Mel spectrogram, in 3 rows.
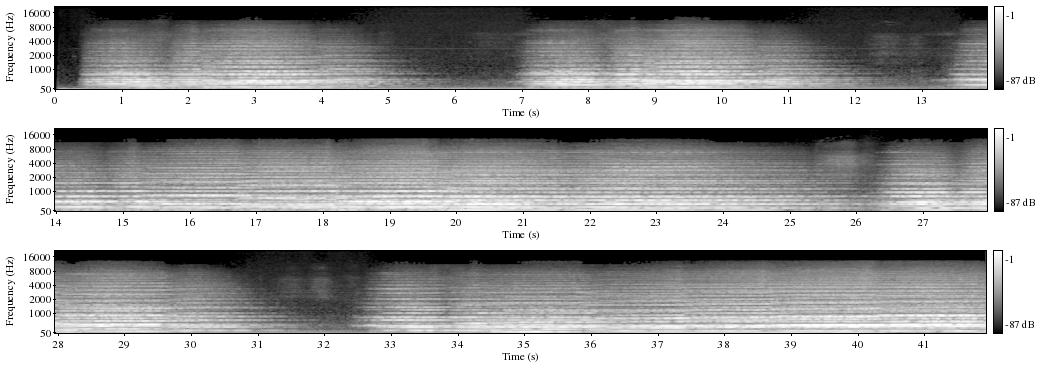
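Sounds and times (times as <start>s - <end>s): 
violin concerto: 0.4s - 5.2s, 6.9s - 11.4s, 13.5s - 30.9s, 32.6s - 41.9s.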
